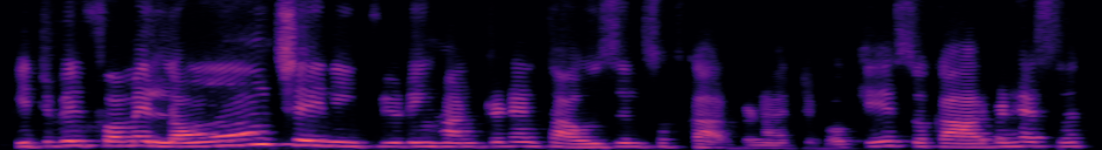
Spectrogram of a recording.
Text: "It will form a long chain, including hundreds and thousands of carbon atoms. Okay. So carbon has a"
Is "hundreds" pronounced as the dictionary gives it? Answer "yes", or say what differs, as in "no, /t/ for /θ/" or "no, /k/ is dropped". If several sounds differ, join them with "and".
no, /z/ is dropped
